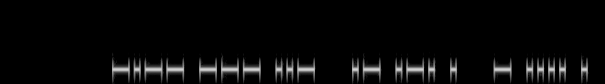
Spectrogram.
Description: Morse code, heard as a keyed tone, about 22 wpm, 700 Hz. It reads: YOU ARE THE
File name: practice / 22wpm / Sentences with 2-Word Phrases - 22wpm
